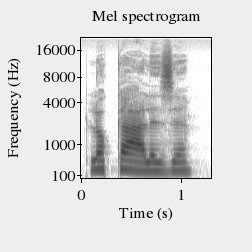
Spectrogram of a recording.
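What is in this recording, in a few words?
"locales", female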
